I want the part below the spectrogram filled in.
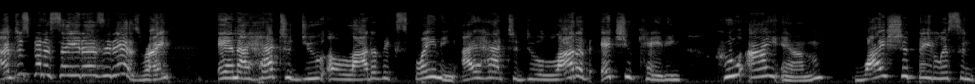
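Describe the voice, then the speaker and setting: Her voice raised and projected, a woman speaks at a moderate pace in a bright, sharp tone with very wide pitch swings. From Germany (Munich). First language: German. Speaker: entrepreneur and NLP trainer. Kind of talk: podcast interview. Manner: animated.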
